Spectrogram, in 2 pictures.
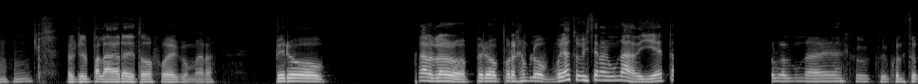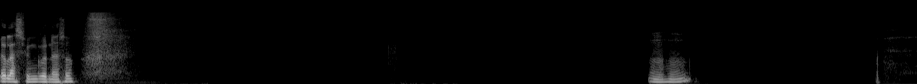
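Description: Speech with an audio dropout to silence from 6.74 to 7.72 s, losing about 0.98 s outright. The sound cuts off mid-flow into silence with no room tone, unlike a natural pause or gate, likely from a briefly lost input.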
